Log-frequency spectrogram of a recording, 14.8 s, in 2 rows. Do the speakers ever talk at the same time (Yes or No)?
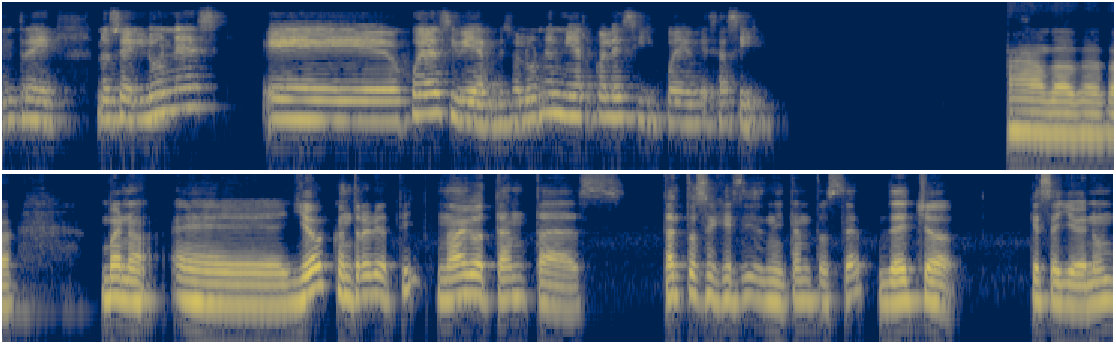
No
